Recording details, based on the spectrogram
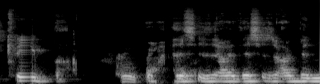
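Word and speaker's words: Kṛpā: I always thought that if there's an accent mark over the A, a straight line over the A, then that syllable gets emphasis. But I could be wrong. No, it's Kripa.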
